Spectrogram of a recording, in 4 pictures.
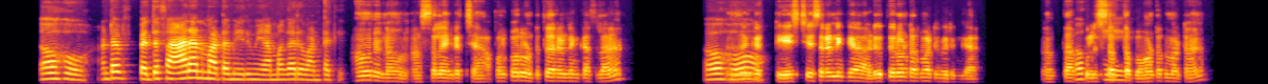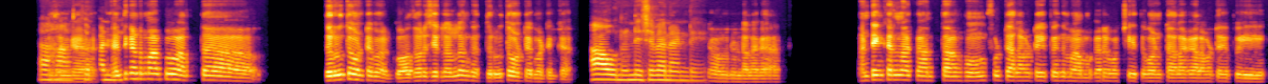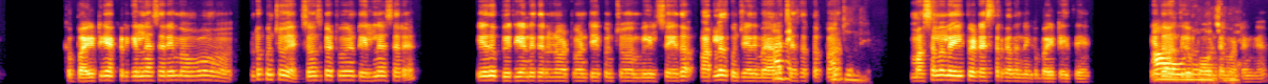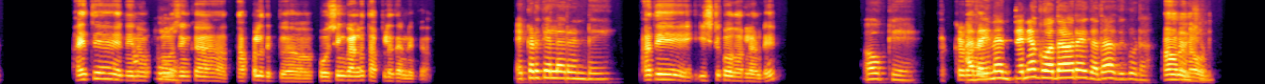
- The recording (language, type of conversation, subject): Telugu, podcast, మీ మొట్టమొదటి పెద్ద ప్రయాణం మీ జీవితాన్ని ఎలా మార్చింది?
- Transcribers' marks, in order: in English: "ఫ్యాన్"; in English: "టేస్ట్"; tapping; in English: "హోమ్ ఫుడ్"; in English: "ఎగ్జామ్స్"; in English: "మీల్స్"; in English: "మేనేజ్"; in English: "కోచింగ్"; in English: "ఈస్ట్"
